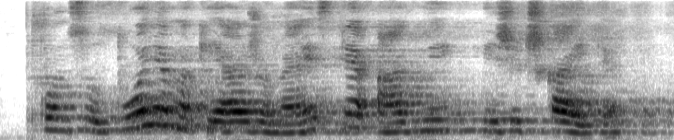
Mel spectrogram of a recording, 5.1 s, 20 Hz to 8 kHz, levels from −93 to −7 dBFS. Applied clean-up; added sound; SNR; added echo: neural separator model SepFormer DNS4.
